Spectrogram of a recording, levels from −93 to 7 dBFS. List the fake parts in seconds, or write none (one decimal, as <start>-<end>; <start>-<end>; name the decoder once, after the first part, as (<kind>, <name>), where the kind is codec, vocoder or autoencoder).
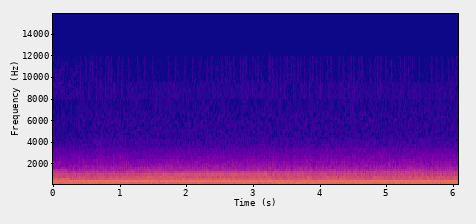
0.0-0.6 (codec, SNAC); 1.1-2.0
